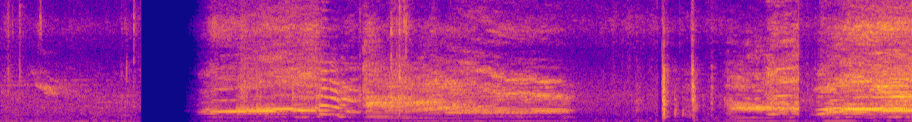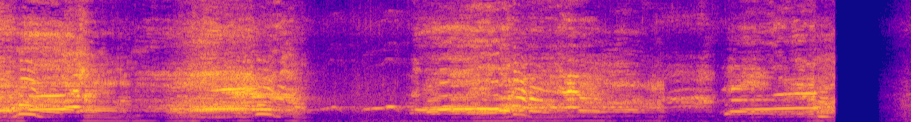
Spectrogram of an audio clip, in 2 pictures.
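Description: Domestic geese honking loudly in three long bouts of overlapping calls, several birds calling at once while they come to be fed.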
